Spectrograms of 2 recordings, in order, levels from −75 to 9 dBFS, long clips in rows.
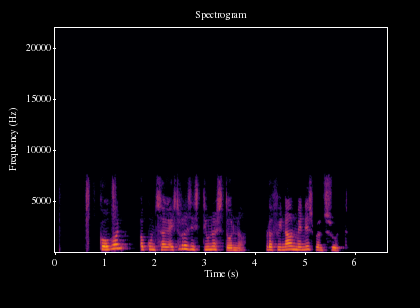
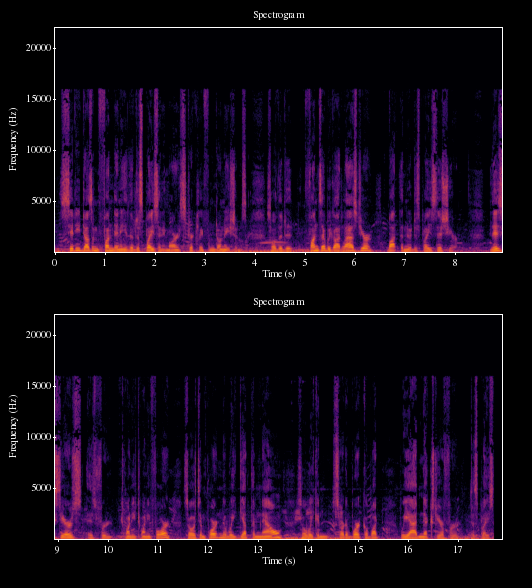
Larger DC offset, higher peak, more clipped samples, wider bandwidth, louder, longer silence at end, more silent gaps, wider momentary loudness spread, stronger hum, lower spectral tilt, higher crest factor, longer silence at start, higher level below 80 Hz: neither; about the same, -2 dBFS vs -4 dBFS; neither; second, 7.8 kHz vs 16.5 kHz; about the same, -19 LUFS vs -20 LUFS; first, 0.95 s vs 0.2 s; first, 0.82-0.89 s, 3.95-4.20 s vs none; first, 15 LU vs 11 LU; neither; second, -4 dB/octave vs -5.5 dB/octave; about the same, 18 dB vs 16 dB; first, 0.6 s vs 0 s; second, -68 dBFS vs -34 dBFS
